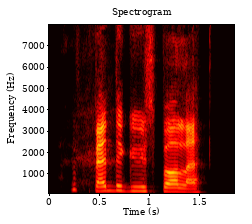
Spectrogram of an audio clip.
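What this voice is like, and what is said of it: Put-on German accent. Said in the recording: “In a German accent, please.”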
